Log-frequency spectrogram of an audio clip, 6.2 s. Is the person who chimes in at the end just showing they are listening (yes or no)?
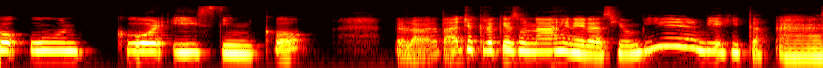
no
